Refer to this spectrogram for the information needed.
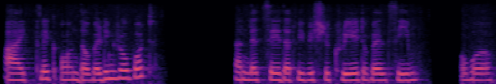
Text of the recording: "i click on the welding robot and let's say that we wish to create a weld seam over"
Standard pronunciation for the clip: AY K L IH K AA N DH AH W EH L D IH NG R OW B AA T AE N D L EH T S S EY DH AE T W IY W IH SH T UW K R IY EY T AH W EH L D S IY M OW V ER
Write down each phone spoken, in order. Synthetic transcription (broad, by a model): AY K L IH K AA N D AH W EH D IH NG R OW B AA T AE N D L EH T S S EY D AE T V IY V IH SH T UW K R IY EY T AH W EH L S IY M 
